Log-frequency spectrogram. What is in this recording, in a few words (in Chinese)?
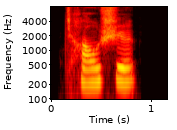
"潮湿", Chinese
